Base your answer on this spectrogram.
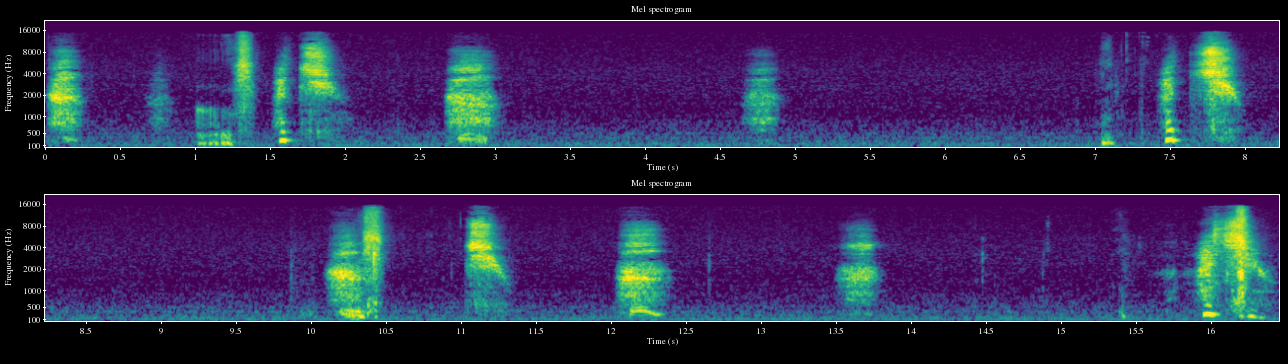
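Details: Repeated sneezing from a Yorkshire terrier dog sneezing on command: a run of short, sharp sneezes over several seconds with quiet gaps between.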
